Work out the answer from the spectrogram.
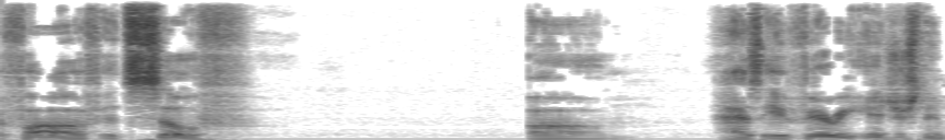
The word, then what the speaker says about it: Vav: Most scholars agree that the ancient pronunciation of the letter was more like a W and less like the V. So when you go back here, instead of it saying Va, it would say Wa.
